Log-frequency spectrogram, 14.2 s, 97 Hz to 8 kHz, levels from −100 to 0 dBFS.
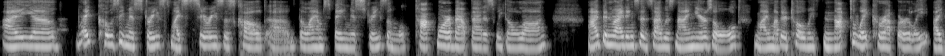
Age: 50-69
